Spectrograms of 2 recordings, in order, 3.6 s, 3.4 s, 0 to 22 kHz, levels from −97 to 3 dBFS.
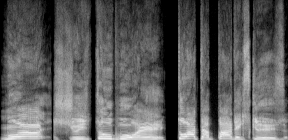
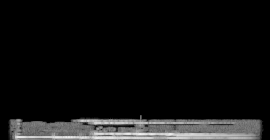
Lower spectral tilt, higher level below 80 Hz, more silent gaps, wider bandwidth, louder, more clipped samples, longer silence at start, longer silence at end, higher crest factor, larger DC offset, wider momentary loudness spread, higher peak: second, -3 dB/octave vs -7 dB/octave; about the same, -52 dBFS vs -54 dBFS; first, 1.14-1.19 s, 2.07-2.22 s vs none; first, over 20 kHz vs 3.4 kHz; first, -10 LUFS vs -13 LUFS; neither; second, 0 s vs 0.2 s; second, 0 s vs 0.25 s; about the same, 10 dB vs 14 dB; second, under 0.1% vs 0.6%; second, 5 LU vs 14 LU; about the same, 0 dBFS vs 0 dBFS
